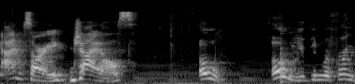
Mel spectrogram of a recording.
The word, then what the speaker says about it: Giles: from the poem Giles is it Guiles or Giles it's Giles but that's my name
